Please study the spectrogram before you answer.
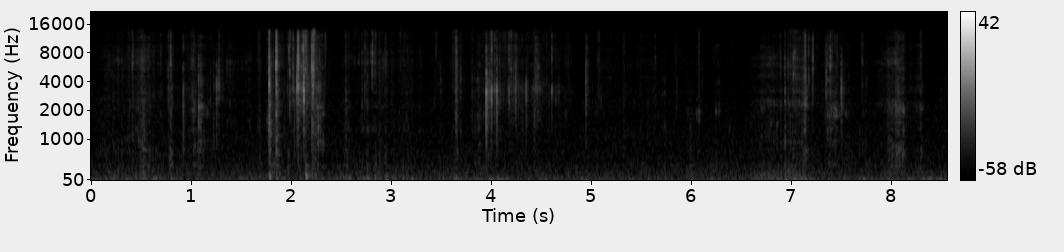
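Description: A solid mauve bar of soap held in the palm is scraped across its surface by a metal blade, curling off shavings. The result is a quiet, bright, dry series of crisp scraping and crinkling strokes. The loudest bursts come around two seconds in.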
